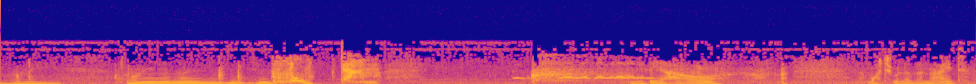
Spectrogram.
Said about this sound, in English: Stupid bird. Hop off and catch yourself a mouse.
